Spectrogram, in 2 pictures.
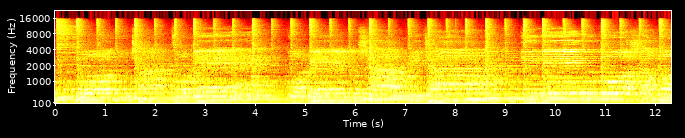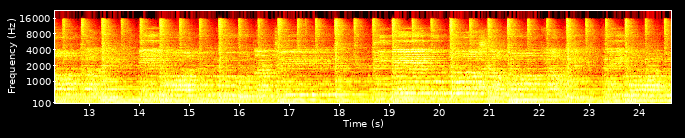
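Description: Live worship band playing a praise song in Hmong: a man singing lead into a microphone over electric and acoustic guitars, bass guitar and drums keeping a steady beat.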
